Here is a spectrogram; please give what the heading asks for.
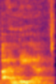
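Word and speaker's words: Aaliyah: Well, thanks for talking to me about how do I pronounce it? Aliyah.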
